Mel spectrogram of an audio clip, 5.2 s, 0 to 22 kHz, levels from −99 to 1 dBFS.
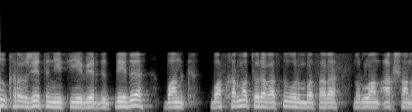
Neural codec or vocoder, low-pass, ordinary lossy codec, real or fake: none; 3.6 kHz; Opus, 16 kbps; real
